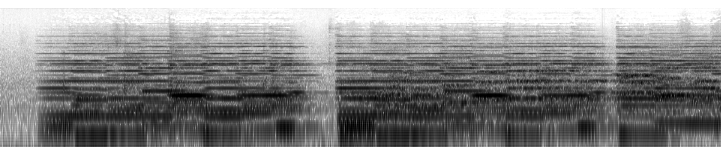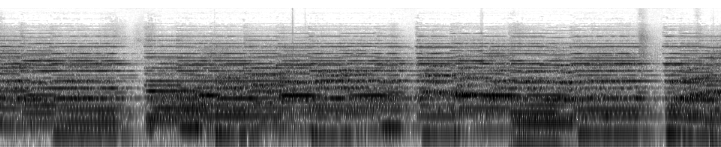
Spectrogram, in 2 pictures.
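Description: Church organ playing a hymn tune in held chords, starting about a second in, with short breaks between phrases about every five seconds.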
